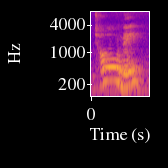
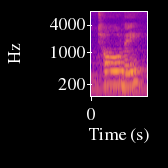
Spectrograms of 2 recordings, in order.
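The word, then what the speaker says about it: Ptolemy: uh a horn named told me the p is silent told me which would be in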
